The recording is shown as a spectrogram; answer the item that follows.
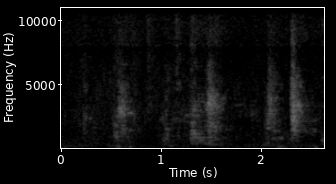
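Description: A dog whimpering and giving soft yips at a distance during a Christmas Eve family worship gathering, several faint, quiet bursts over steady room noise.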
